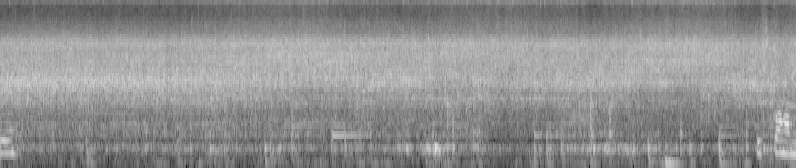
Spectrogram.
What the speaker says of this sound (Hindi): अभी हम अपना चमचा चेंज करेंगे क्योंकि इसकी आवाज़ बहुत हो रही है।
